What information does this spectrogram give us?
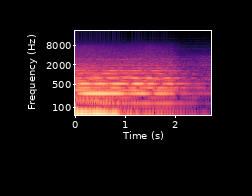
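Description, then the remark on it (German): A mobile phone ringtone sounds loud in an advertising agency's office in Miami in January 2004, a rich sustained electronic tone that holds steady for about two seconds before fading away. No one speaks. “im Büro der Werbeagentur Crispin Porter Bogaski in Miami klingelt das Handy von Andrew Keller”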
